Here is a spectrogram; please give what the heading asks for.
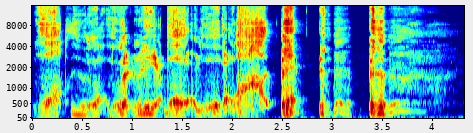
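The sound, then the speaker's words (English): A man talks, then clears his throat in a few harsh, raspy bursts with short pauses between them. “I think it's finally time I cleared my throat, though.”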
